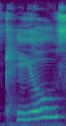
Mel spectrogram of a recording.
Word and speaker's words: Kiehl's: I don't know if it's Kiehl's. It's Kiehls. That's how you pronounce it.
